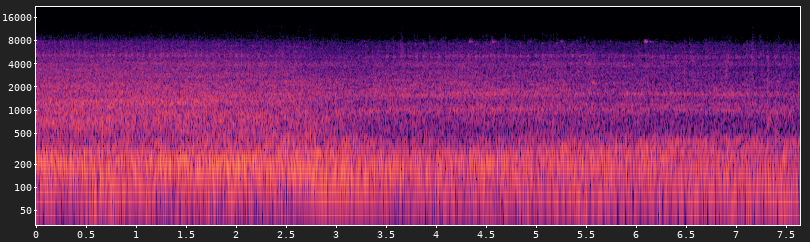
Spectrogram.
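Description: Toyota Landcruiser 70 series engine running steadily as it tows a camper trailer slowly along a rough dirt track.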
